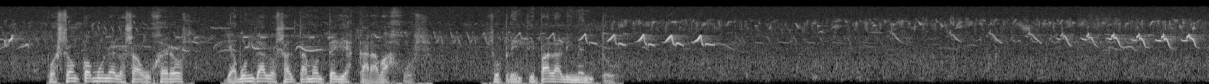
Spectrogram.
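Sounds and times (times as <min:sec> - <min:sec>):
faint high chirping: 0:00.0 - 0:06.3
songbird singing falling notes: 0:00.6 - 0:06.3.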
